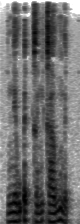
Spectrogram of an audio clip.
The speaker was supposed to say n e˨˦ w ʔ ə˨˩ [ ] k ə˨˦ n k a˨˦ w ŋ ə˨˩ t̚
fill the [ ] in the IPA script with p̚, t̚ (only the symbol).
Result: t̚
